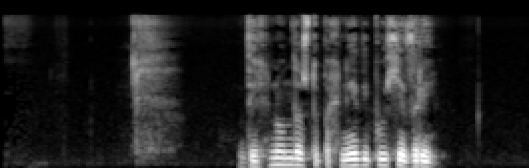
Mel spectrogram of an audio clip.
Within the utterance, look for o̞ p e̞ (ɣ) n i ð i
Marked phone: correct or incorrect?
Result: incorrect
